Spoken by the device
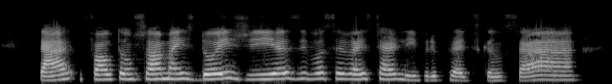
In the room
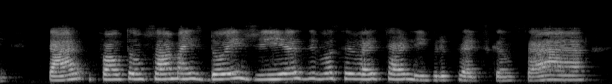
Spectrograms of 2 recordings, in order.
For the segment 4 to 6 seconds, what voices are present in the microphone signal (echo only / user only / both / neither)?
echo only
